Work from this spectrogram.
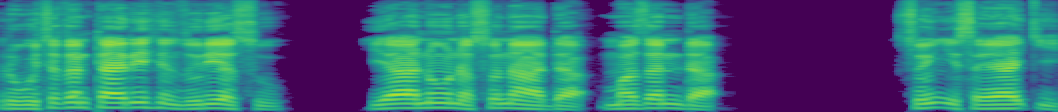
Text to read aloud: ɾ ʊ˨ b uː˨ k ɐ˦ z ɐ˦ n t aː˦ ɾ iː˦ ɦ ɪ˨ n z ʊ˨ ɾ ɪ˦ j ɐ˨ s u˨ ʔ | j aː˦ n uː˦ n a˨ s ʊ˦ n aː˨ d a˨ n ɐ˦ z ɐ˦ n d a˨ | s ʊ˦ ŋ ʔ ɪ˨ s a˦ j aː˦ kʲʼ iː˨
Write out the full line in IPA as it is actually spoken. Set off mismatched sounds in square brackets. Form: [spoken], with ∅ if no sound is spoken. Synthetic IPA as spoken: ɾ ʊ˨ b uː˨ [t] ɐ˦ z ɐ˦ n t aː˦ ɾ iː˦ ɦ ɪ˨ n z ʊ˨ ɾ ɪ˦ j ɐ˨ s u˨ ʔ | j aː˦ n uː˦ n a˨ s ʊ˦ n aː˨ d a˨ [m] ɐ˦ z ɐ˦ n d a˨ | s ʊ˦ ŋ ʔ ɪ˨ s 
